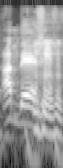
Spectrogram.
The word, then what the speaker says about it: Adele: E, se, e todo mundo sabe que se pronuncia Adele.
